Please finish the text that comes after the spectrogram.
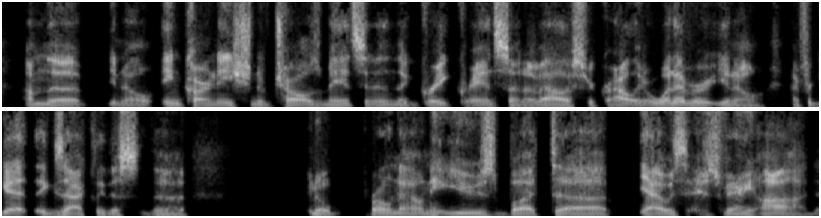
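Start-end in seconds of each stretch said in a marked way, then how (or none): none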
